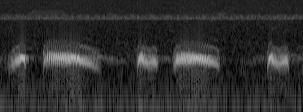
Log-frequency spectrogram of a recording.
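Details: Newly trained spotted dove decoy cooing: brief low coos alternate with longer, fuller coos in a steady rhythm of about three seconds, with faint ticking in the background.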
